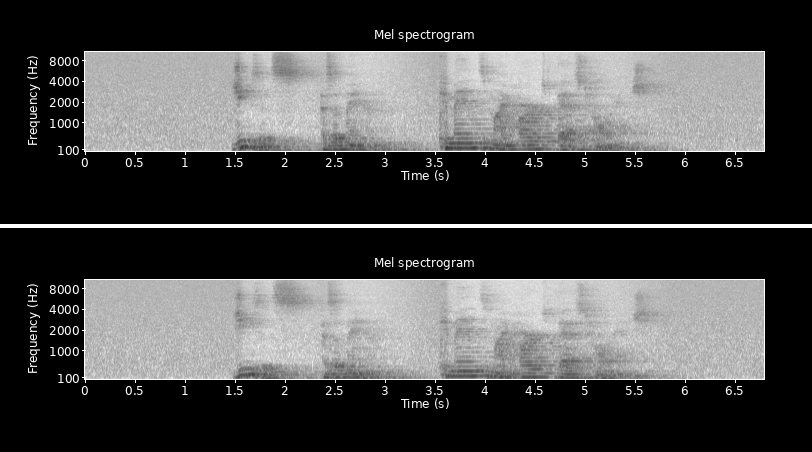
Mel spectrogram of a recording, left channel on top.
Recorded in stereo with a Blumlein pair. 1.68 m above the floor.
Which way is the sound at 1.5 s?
45° left.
